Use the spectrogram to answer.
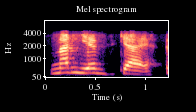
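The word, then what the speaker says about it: Marie-Ève Dicaire: Well, I'm going to pronounce it the French way, and you can adjust it in English. It's Marie-Ève Dicard.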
